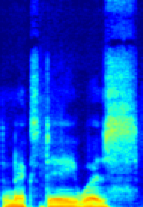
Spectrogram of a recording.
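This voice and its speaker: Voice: low-pitched, flat delivery, drawn-out words, mellow. A fan storyteller improvising a what-if story, rambling with many fillers and self-corrections.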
